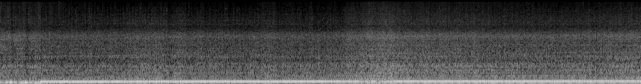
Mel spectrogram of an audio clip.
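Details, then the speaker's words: 1995 Ford Mustang GT, 302 V8 with a swapped carburetor, after the gas tank was reinstalled: a rough, low throbbing note that wanders and dips instead of settling. They suspect fuel trouble at the shelf-sitting carb, which may need a rebuild. "I think we need to take this carb apart and rebuild it or at least look look at everything feel like it was sitting on a guy's shelf for a while"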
